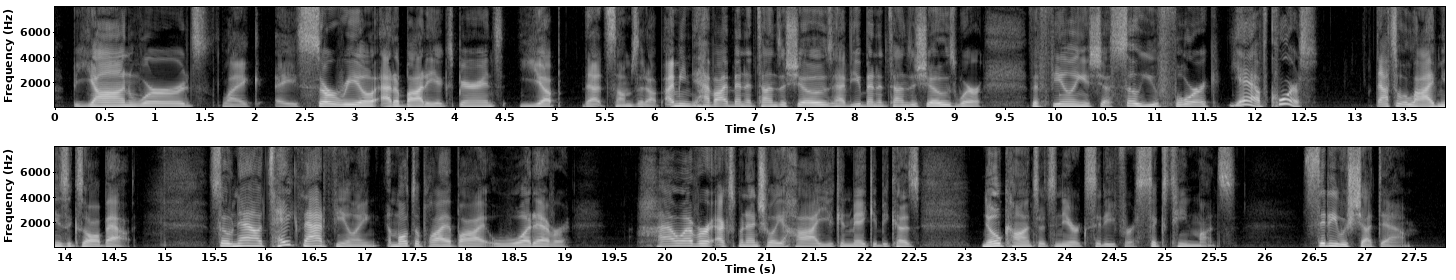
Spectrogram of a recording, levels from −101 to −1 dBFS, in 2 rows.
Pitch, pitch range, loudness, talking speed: 140 Hz, 120-160 Hz, -26 LUFS, 160 wpm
